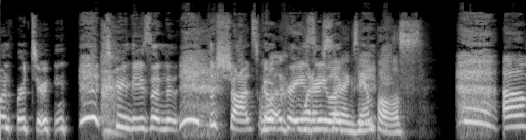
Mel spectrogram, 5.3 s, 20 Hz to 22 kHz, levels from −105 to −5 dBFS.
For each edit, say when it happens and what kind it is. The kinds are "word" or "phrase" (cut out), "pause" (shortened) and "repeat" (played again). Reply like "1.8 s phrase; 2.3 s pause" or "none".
none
